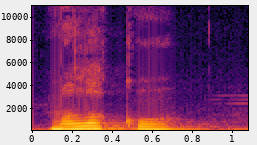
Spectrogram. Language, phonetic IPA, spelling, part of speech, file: Belarusian, [maɫaˈko], малако, noun, Be-малако.ogg
- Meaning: milk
